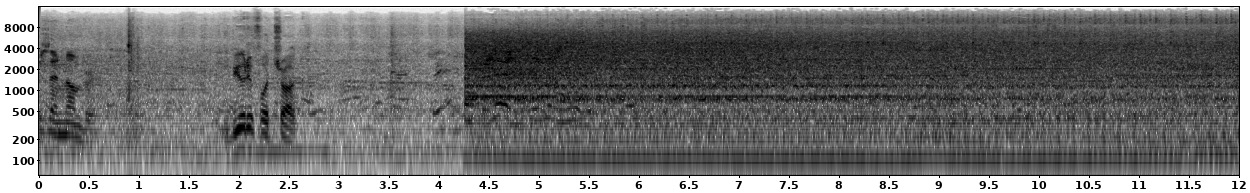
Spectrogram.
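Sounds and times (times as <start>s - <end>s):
car engine idling: 4.3s - 12.0s.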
